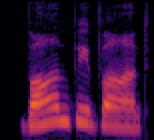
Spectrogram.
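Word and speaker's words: bon vivant: of Tipsy merry makers Bon bant comes straight from French where it means literally good liver and is still pronounced in the French way though we've actually been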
